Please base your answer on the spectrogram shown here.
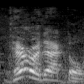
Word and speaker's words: pterodactyl: is that oh it's pterodactyl not the pterodactyl why is the P silent well the p is silent then why is it there what's the point it's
